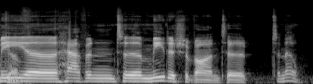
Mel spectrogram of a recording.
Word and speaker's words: Siobhan: S-I-O-B-H-A-N. – Yes, that's it. That's exactly it. It looks like Shibuhan. – Yeah, Siobhan.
